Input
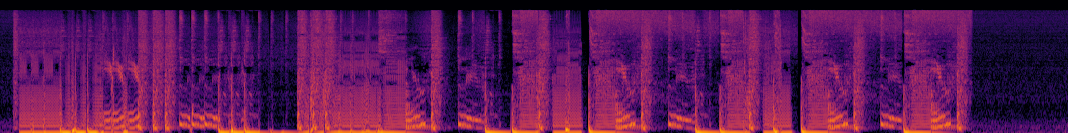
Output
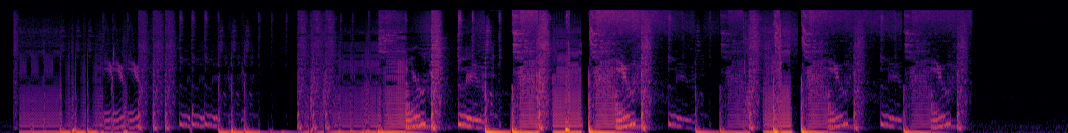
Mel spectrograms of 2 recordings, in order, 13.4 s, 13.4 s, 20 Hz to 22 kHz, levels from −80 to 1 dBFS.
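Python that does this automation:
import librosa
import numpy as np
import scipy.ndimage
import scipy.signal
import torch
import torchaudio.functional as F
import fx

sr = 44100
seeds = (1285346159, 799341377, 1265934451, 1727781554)

y = fx.gain(x, sr, db=fx.line((4.5, -15.0), (4.96, -6.0), (7.97, -6.0), (8.55, -16.5), (9.05, -16.5), (9.82, -4.0), (10.5, -13.0)))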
